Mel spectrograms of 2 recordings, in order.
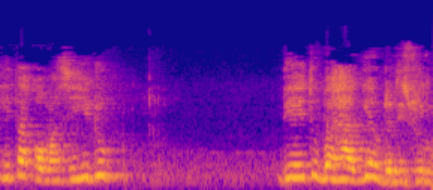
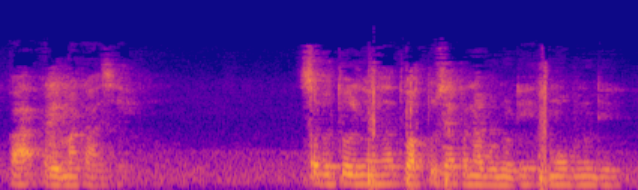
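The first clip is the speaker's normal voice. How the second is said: hushed grateful confession, much softer; quiet confession; 9 semitones lower, 11 dB quieter than usual. Retold or imitated. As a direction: murmur the confession low and soft. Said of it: "satu dokter datang sama saya". (pengakuan lirih dan pelan)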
